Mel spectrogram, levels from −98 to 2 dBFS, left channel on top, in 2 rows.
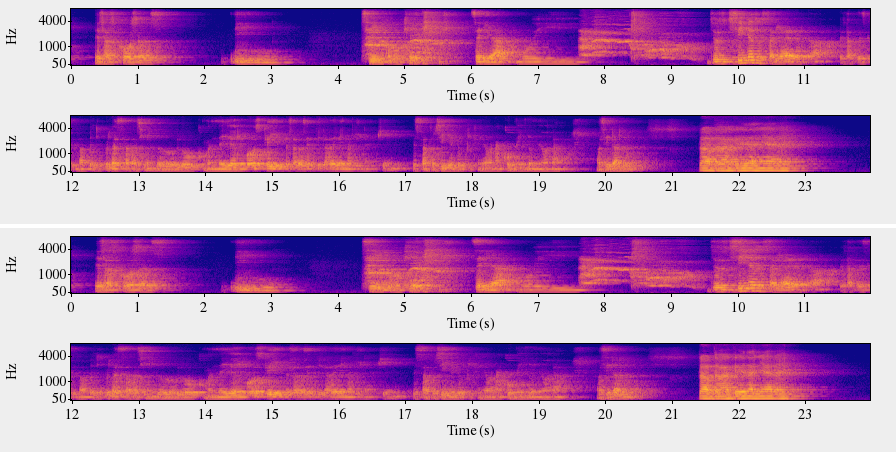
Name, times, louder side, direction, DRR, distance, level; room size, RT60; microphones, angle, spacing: voice 1, 0.4-1.3 2.4-3.1 4.4-5.7 6.0-7.7 8.4-8.6 9.5-11.3 11.6-16.9 17.1-19.3 19.9-20.4, left 1 dB, 85° left, -1 dB, 0.5 m, -26 dB
sound 1, 4.4-5.7 7.6-9.4, equal, 20° left, 0.7 m, -30 dB
voice 2, 21.4-22.7, right 2 dB, 60° right, 1 dB, 0.4 m, -19 dB
2.6 x 2.1 x 2.5 m, 1.2 s
head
